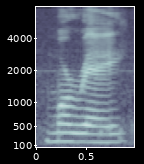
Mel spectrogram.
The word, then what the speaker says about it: Moret: online we have it on our website Moray and my name is spelled l e u r e n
